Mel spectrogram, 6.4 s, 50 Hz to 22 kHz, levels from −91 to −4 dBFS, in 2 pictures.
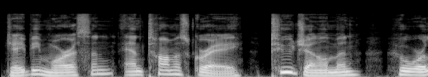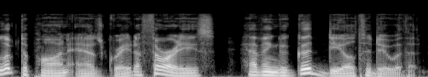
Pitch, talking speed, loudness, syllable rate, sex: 120 Hz, 215 wpm, -18 LUFS, 6.3 syllables/s, male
